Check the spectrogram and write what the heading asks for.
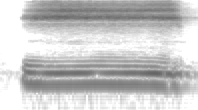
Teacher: vocal cords vibrate. So we call it as voiced.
